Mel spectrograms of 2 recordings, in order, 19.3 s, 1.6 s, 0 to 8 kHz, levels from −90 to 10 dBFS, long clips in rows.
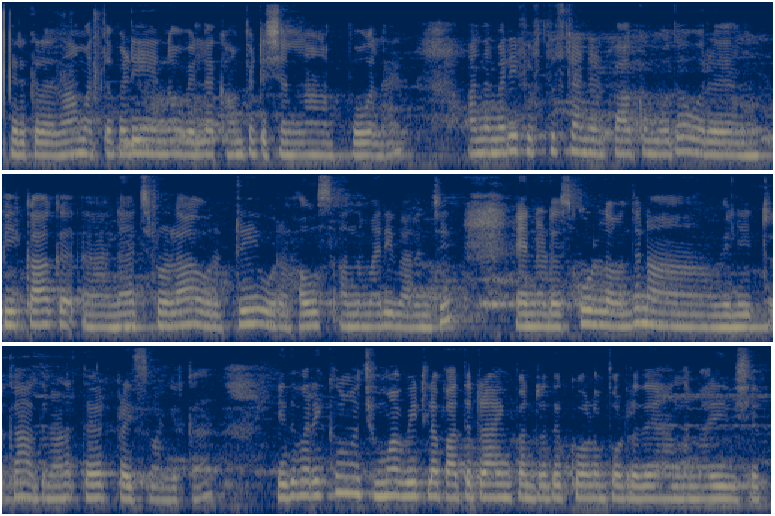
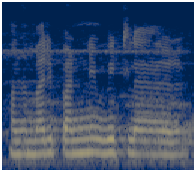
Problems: background sounds at intervals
